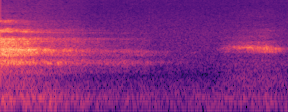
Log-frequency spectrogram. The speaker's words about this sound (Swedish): Och vi andas in genom näsan och vi fyller upp magen med luft som en ballong. Och släpper ut munnen, nej, släpper ut luften långsamt genom munnen.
